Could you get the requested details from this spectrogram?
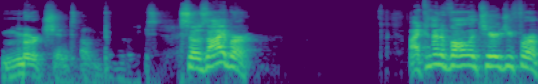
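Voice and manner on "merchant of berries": low, slow, hushed merchant; berry merchant voice. Acted. Giving out berries as a shady game merchant, merchant voice. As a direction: play a merchant, down low and drawn out.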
